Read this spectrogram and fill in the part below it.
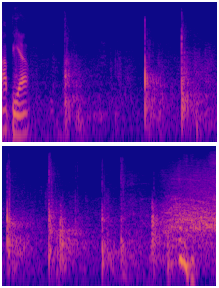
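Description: Padel rackets strike a ball in a quick rally.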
